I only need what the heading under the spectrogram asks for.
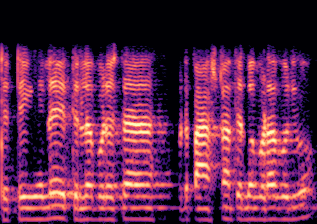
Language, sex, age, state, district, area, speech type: Odia, male, 18-30, Odisha, Khordha, rural, conversation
